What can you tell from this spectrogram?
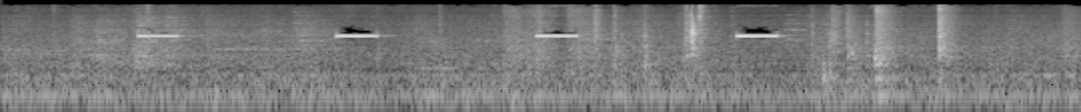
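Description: An electronic beeper sounds four short, high beeps about a second apart over a steady low hum. Light clicks and clinks of metal kitchenware, such as a ladle, come near the end.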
